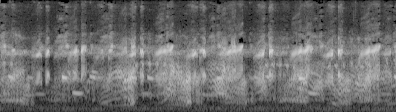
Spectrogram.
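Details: Many frogs croak at once, a thick pulsing mass of calls with short tonal chirps popping out irregularly, about two per second, and no other sounds apart from the chorus.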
